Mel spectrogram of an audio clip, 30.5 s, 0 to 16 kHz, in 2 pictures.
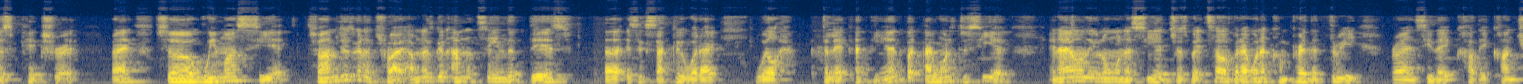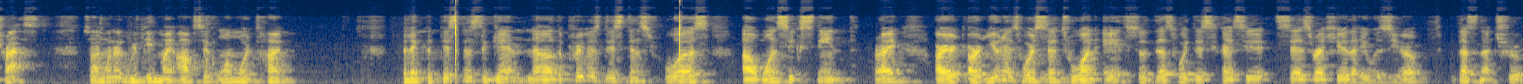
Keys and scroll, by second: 5.4 Escape, 16.1 o, 16.4 f, 17.1 Return.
